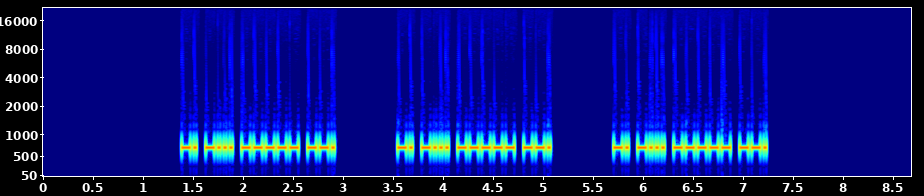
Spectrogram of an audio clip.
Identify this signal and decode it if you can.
Morse code, heard as a keyed tone, about 40 wpm, 700 Hz. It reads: NB0G NB0G NB0G
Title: USA Call Signs - 4 Characters - Repeated 3x - 40wpm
